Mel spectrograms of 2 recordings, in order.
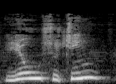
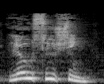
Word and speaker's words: Liu Cixin: Liu Cixin. – Liu Cixin. – Liu Cixin. Más o menos. – La C es una TS, digamos. – Liu Cixin. Casi. No sé. Estoy cerca. – Liu Cixin.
